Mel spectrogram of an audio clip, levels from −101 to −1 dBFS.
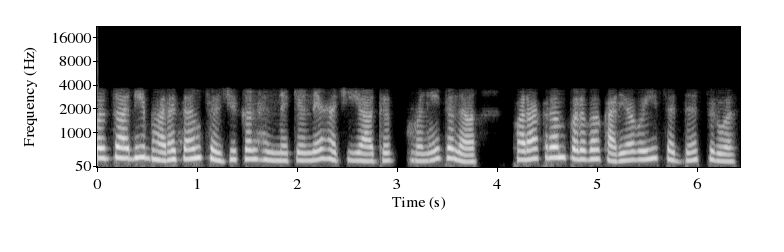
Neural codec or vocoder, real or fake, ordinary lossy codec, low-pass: codec, 16 kHz, 1.1 kbps, Voila-Tokenizer; fake; none; 3.6 kHz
